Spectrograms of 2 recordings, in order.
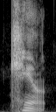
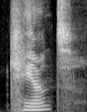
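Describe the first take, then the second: First: The T is a glottal stop. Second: The T is fully released.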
